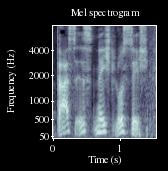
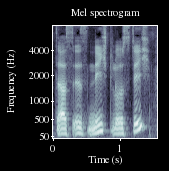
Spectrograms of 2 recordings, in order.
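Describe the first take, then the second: First: Lightly voiced sulky small boy, slowed; a touch of a pouting kindergartner; whining little brother. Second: Slow, dry official tone; a hint of a stern policeman; police officer. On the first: Critic imitating little Pippo's complaint, mild sulky whine. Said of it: "Und Pippo schreit dann wieder". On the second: Critic quoting the police, lightly stern and slow. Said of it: "Diesmal sagt die dann allerdings".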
